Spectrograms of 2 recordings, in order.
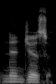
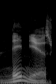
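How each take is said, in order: First: It is pronounced the usual English way. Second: It is pronounced the way a Swede would.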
